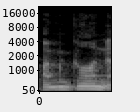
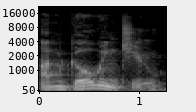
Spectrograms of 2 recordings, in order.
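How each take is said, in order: First: Going to is squeezed into one short word. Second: The first two words are joined into one.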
